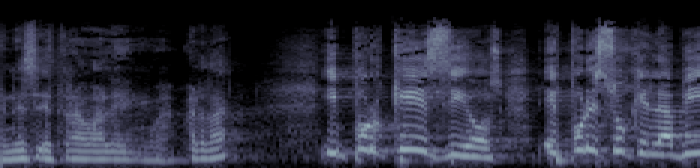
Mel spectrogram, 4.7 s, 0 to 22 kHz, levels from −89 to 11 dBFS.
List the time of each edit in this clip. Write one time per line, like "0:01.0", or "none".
0:02.1
0:03.6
